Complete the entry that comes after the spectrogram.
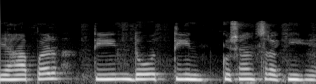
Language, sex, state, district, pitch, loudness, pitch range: Hindi, female, Punjab, Fazilka, 235 Hz, -12 LUFS, 225-240 Hz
